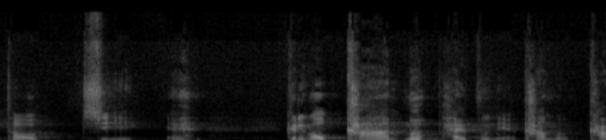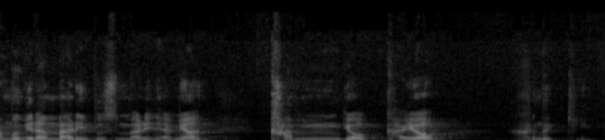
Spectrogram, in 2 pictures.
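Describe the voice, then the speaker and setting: A man's voice: a little high, sing-song, moderate pace. A male pastor preaching a sermon, acting out doubting voices and quoting scripture as he goes.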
